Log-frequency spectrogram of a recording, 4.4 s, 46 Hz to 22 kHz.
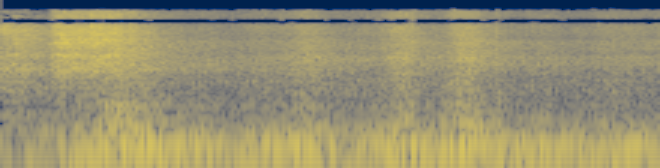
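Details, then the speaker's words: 1970 Chevelle with built 454 big-block (512 casting block): deep loping V8 rumble swelling with light throttle blips and settling evenly, no misses or knocks; runs and sounds good. "The car runs good. It's got a hellacious built engine in it. It sounds good."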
